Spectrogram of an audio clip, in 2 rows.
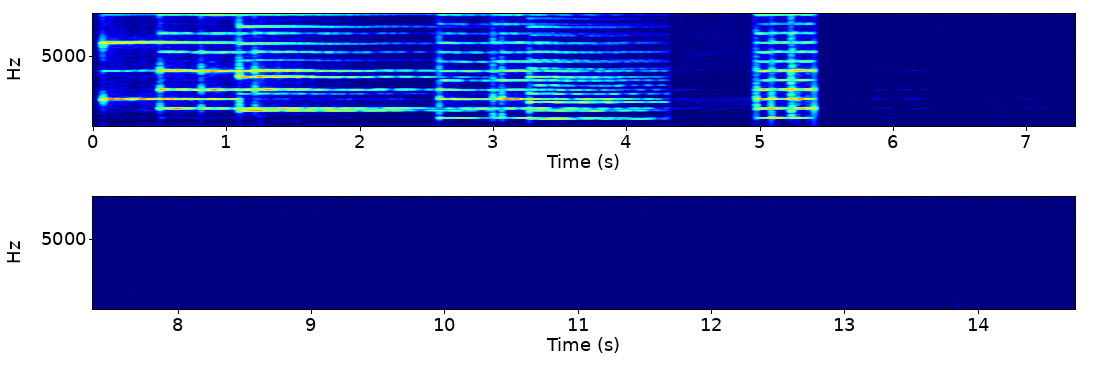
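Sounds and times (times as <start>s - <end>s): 
synth bells: 0.1s - 4.4s.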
